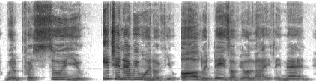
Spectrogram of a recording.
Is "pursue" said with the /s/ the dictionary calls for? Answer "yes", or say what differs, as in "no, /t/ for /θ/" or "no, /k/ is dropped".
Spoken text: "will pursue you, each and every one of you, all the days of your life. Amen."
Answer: yes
